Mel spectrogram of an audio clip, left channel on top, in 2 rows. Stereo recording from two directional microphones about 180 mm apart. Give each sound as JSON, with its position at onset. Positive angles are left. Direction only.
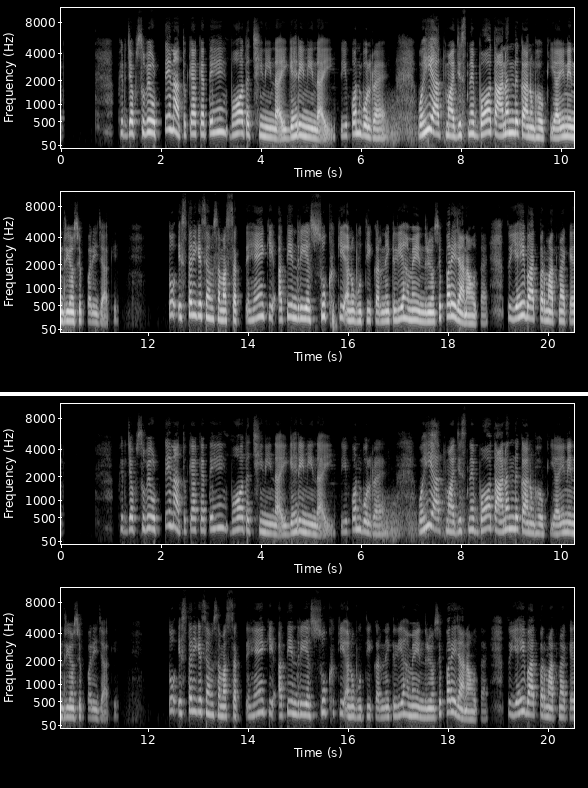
{"t": 0.9, "sound": "a woman's voice", "side_deg": 40}
{"t": 12.4, "sound": "a woman's voice", "side_deg": 40}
